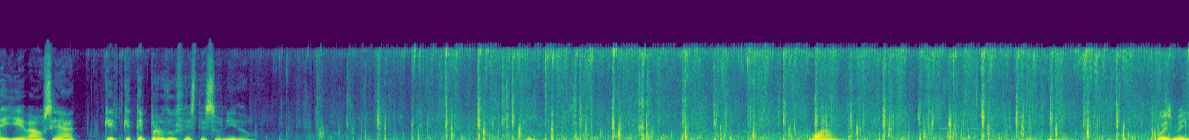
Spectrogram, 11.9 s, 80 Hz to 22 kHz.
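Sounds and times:
speech: 0.0s - 2.7s, 8.2s - 8.4s, 11.6s - 11.8s
footsteps of a person jogging: 2.5s - 11.8s.

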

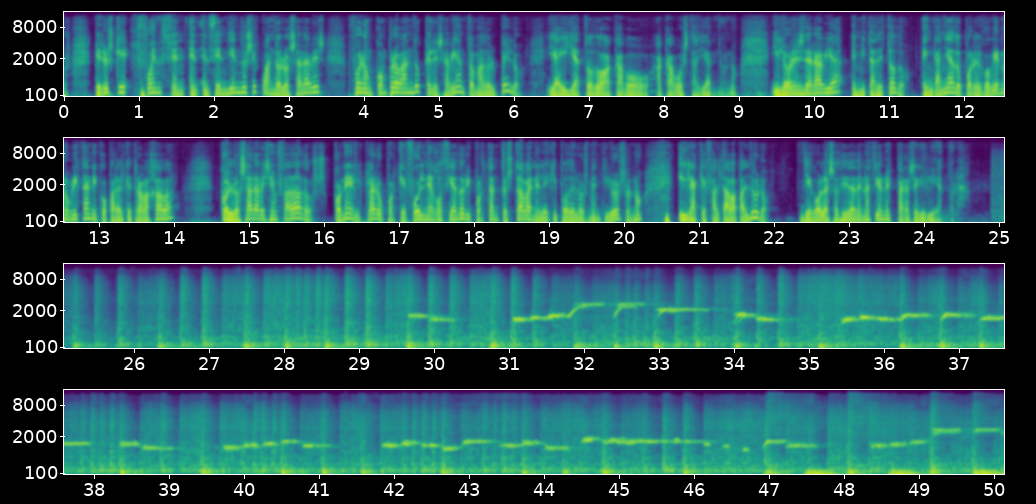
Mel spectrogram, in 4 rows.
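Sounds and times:
speech: 0.0s - 25.3s
steady thumping march beat and band accompaniment: 24.9s - 50.1s
jaunty military march film theme whistled: 29.6s - 50.1s.

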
